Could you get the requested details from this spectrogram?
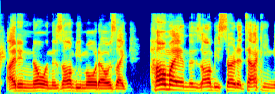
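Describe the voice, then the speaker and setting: Very fast male speech, pitched fairly high, with ordinary variation in pitch. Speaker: podcast guest. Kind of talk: casual podcast conversation.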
